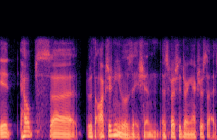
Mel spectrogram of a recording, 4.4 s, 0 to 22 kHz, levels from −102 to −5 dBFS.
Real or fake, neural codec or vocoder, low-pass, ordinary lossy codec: real; none; 7.2 kHz; Opus, 32 kbps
